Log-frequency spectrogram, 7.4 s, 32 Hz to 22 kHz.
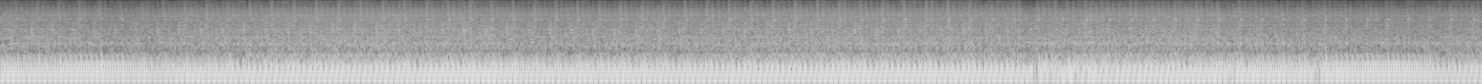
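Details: MK2 Golf GTI 16v (KR engine) cutting out: steady low idle wavers and dips around five seconds as if about to stall, after recharging a flat battery; intermittent idle cut-out, cause not yet found.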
